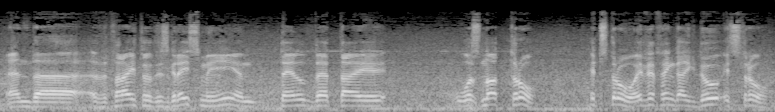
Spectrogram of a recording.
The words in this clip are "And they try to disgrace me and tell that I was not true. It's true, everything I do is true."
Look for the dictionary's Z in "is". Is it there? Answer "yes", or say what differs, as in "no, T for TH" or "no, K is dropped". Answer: no, S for Z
